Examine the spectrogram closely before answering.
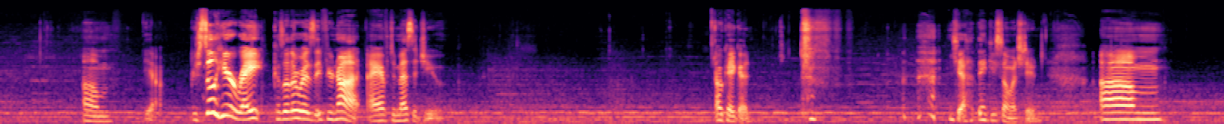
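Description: A young woman talks with animation, close to a microphone.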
